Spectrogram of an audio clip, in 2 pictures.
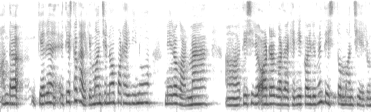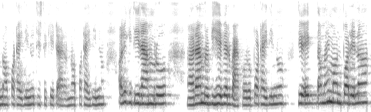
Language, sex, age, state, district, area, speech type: Nepali, male, 60+, West Bengal, Kalimpong, rural, spontaneous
